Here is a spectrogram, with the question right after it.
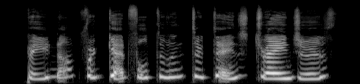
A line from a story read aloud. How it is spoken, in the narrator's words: Jamie sobbed, choking on emotion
